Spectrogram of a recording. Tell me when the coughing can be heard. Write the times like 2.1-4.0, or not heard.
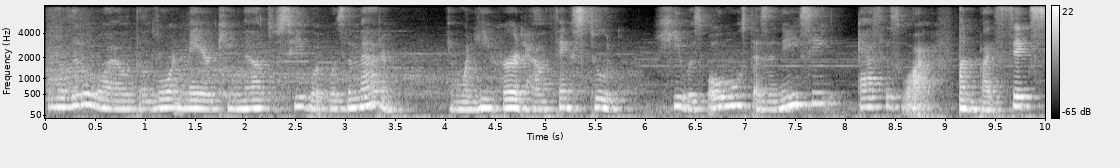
not heard.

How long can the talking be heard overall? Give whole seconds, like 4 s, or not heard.
10 s.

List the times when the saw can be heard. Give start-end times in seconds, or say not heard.
not heard.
